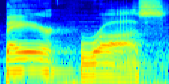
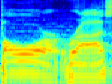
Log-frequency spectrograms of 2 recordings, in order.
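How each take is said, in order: First: The name is said without an O vowel. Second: The name is said with an O vowel. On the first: The speaker calls it right. "His name is Barus" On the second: The speaker calls it wrong. "not Boris. There's no O in it"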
